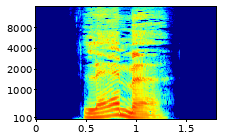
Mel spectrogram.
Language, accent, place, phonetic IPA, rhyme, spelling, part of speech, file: German, Germany, Berlin, [ˈlɛːmə], -ɛːmə, lähme, verb, De-lähme.ogg
- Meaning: inflection of lähmen: 1. first-person singular present 2. first/third-person singular subjunctive I 3. singular imperative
